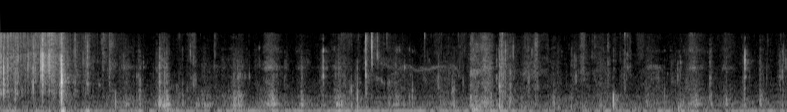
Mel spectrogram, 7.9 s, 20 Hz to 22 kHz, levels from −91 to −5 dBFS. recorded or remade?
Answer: recorded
